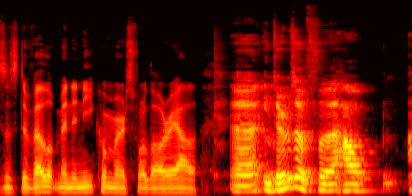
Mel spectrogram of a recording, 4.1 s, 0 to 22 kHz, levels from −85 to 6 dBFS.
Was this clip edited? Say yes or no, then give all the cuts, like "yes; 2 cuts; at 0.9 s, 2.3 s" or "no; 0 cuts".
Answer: yes; 1 cut; at 2.1 s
